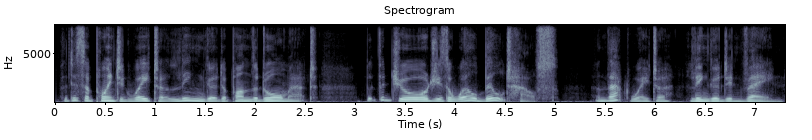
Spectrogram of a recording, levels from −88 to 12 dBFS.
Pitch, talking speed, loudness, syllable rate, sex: 145 Hz, 180 wpm, -17 LUFS, 5.4 syllables/s, male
